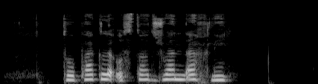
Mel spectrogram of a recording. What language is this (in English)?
Pashto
